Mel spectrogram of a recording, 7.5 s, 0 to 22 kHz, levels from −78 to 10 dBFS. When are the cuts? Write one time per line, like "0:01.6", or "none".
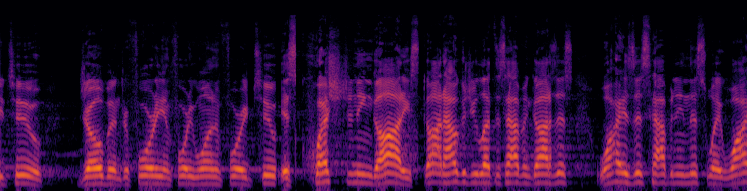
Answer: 0:01.2
0:02.7
0:04.2
0:05.5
